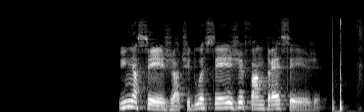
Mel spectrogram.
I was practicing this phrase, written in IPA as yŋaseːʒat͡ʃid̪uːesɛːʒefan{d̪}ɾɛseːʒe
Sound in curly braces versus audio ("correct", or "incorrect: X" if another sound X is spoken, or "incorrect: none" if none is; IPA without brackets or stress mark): incorrect: t̪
